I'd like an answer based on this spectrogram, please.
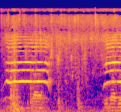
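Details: Jumbo Senduro Etawa goat being bathed, giving two loud, steady, nasal bleats: the first held for nearly a second, the second starting after a short pause and running to the end, with splashing water and human voices in the background.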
